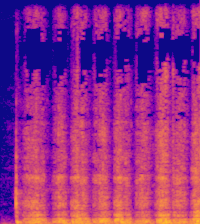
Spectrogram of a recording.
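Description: Hand file scraping the tail of a cottonwood carving in quick, repeated back-and-forth strokes. The strokes start just after a brief silence.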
